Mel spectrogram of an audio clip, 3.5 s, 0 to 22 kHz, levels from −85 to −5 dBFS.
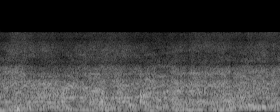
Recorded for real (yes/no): no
